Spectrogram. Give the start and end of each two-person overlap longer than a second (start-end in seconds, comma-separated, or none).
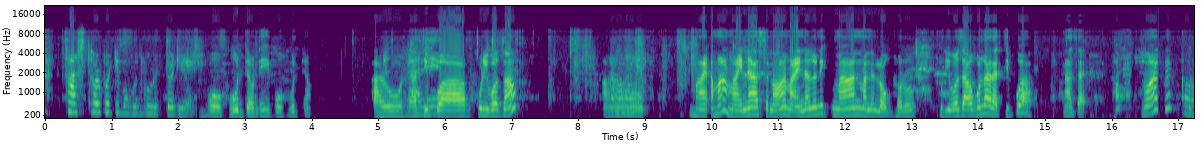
none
